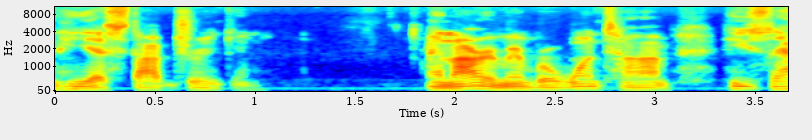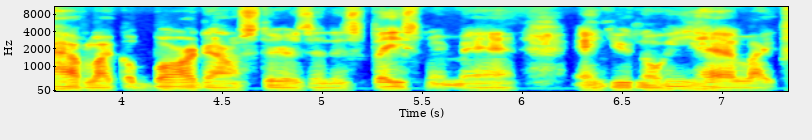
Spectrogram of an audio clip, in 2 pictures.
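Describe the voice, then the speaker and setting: A very deep-voiced middle-aged man from Indianapolis hosts his podcast and tells stories in a relaxed, streetwise way. He keeps checking in with his listeners, and his voice is recorded close and dry with no room sound. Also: dry recording. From Indianapolis, USA. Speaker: podcast host. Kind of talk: casual storytelling talk.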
